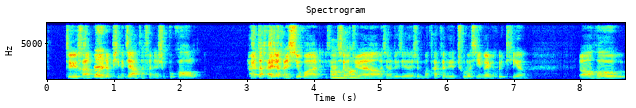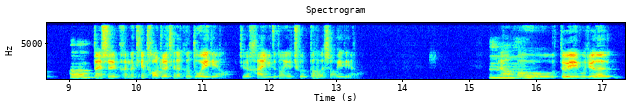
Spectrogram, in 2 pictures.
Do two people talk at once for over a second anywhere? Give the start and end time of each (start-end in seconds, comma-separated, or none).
none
